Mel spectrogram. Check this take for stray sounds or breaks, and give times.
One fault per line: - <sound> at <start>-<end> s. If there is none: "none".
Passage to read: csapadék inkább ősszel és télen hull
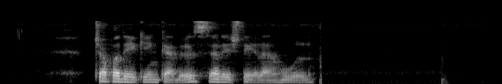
none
